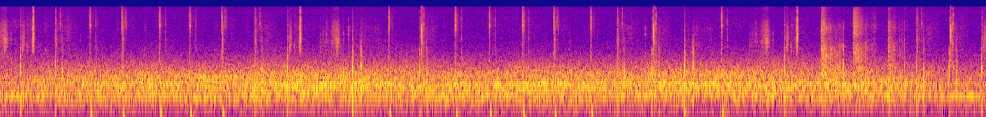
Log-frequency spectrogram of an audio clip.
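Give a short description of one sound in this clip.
Footsteps crunch quickly and steadily on a snowy stone path.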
